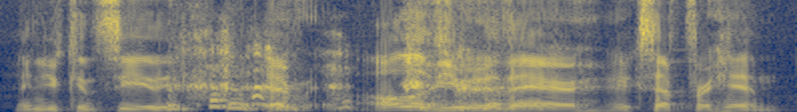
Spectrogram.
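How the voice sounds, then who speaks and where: A man's voice: medium pitch, very animated, fast talker, no room sound, faint music behind. A man running a tabletop game as game master, narrating casually. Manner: casual, laid-back narration.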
